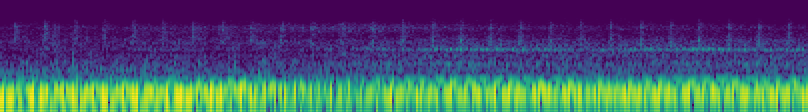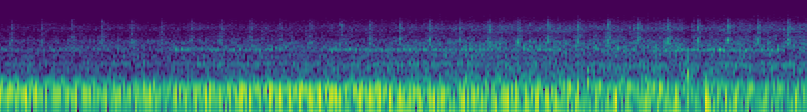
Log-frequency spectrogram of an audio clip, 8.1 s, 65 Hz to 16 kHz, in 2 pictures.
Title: Jeep Cherokee 4.0 -92 XJ flexplate bolt, piston slap or what?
